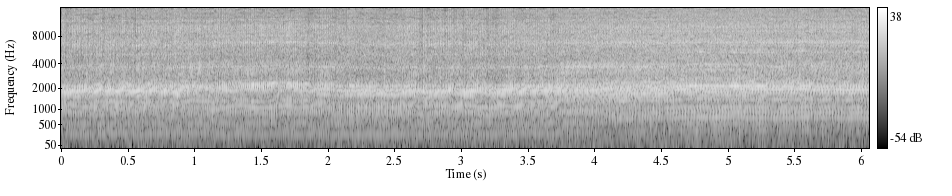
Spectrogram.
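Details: New OS 40 FSR model engine, second tank of break-in: screaming steady high-pitched buzz creeping slightly higher, running very fast, higher rpm than wanted; high and low speed needles still unset.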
